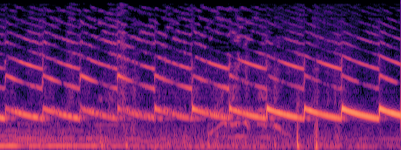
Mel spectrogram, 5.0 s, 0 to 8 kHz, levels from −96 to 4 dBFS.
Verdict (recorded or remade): remade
